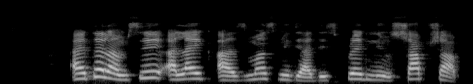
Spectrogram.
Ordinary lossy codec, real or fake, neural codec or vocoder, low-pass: Opus, 24 kbps; real; none; 7.2 kHz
